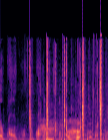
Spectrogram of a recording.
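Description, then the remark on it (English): A voice makes exaggerated chewing and lip-smacking mouth noises, a quick series of wet clicks and smacks, imitating someone eating noisily. “Here, this is my eating.”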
